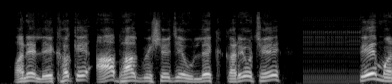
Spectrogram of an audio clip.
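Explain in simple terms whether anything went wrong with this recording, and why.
Lost packet rebuilt from error correction, at 0.39 to 0.69 s and 1.35 to 1.57 s: pieces of the call were lost in transit, and rougher backup copies filled in, so those moments sound grainier and noisier but have no gap.

System hang loop, at 3.04 to 3.6 s: the computer froze while the sound hardware kept replaying one 20 ms scrap, about 28 times, giving a steady 50 Hz buzz.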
